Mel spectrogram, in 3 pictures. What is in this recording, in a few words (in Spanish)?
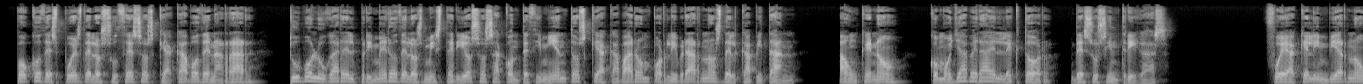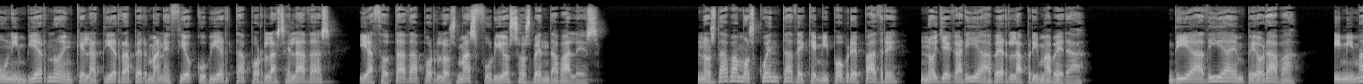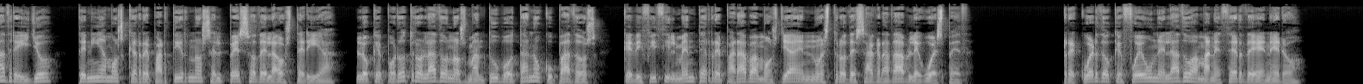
Voz sintetica; Intelivoz; La Isla el Tesoro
